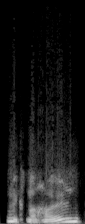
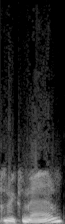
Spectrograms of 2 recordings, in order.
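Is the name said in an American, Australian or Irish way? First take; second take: Irish; American. First: It is said the Irish way. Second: It is said the American way.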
